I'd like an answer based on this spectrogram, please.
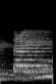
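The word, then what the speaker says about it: ptyalin: टाइलिन भी पाया जाता है। टाइलिन को इंग्लिश में भी कहते हैं टाइलिन, बट इसकी स्पेलिंग होती है PTYLIN।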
